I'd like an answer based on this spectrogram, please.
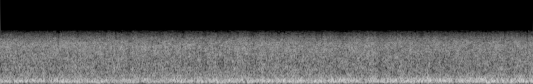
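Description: Muddy floodwater rushing in a torrent through a channel: a loud, steady, even rushing noise.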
